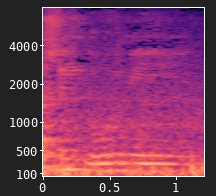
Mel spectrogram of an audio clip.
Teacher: देखो सिंधु में धा पे छोटा ऊ की मात्रा सिंधु और ऊर्मी की ऊ। तो यहाँ बड़ा ऊ पे बलाघात हो रहा है, संधि बड़ा ऊ से टूट रही है।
